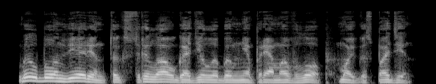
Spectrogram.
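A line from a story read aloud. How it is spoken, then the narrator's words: Grumbling. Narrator (Russian): проворчал Крегор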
